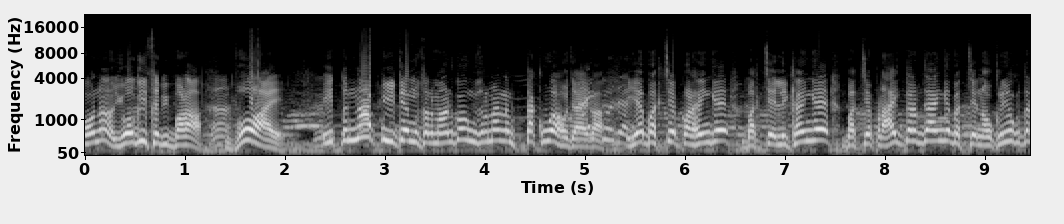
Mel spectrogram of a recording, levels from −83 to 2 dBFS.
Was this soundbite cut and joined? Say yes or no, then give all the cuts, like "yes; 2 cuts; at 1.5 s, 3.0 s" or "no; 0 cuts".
no; 0 cuts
